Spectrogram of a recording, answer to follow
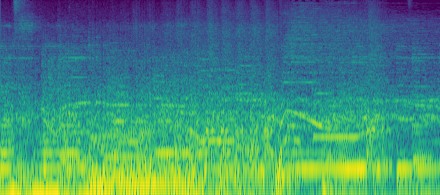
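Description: Reggae band playing loud live music with drums, bass and electric guitar; a note slides down in pitch about three seconds in.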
